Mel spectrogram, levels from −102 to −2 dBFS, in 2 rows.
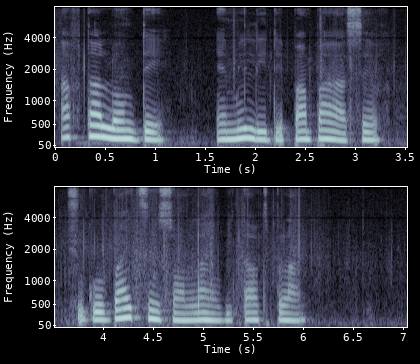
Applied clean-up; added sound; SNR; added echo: none; none; none; none.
